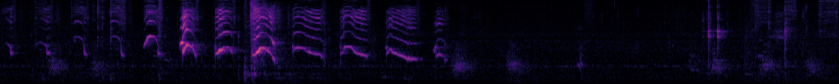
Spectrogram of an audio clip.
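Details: Five blenheim Cavalier King Charles Spaniel puppies, born at New Year, playing in an indoor puppy pen. A quick run of about a dozen high, arching whiny yelps fills the first four seconds, then softer scattered yips and faint thumps follow.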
